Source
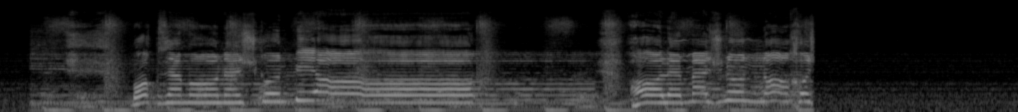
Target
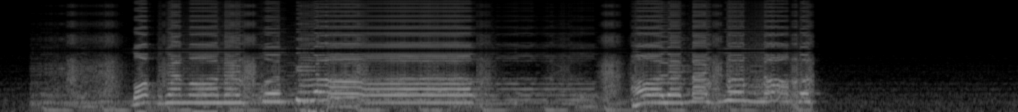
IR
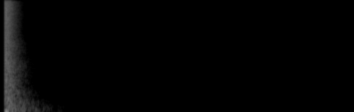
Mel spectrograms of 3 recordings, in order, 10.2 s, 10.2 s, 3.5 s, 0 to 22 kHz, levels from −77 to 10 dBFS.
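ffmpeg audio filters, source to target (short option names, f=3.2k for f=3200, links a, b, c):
-filter_complex "[0:a]acrusher=samples=11:mix=1:aa=0.000001,asplit=2[a][b];[1:a]atrim=start_sample=2205[c];[b][c]afir=irnorm=-1:irlink=0,volume=-25.5dB[d];[a][d]amix=inputs=2:normalize=0"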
